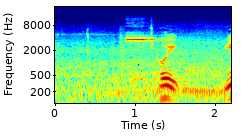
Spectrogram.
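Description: Steady street traffic noise, with a short, loud, high-pitched beep about a second in, followed by a brief hum from a person.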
